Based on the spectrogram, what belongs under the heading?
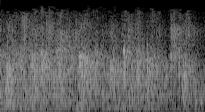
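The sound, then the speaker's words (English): An audience claps steadily for a couple of seconds, a dense, even patter of many hands, with no voices standing out above it. “Are you clapping because that was my idea”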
